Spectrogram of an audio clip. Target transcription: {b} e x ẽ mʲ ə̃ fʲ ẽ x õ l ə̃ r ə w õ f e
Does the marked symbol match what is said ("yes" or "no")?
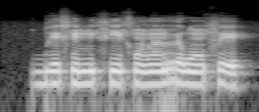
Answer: yes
